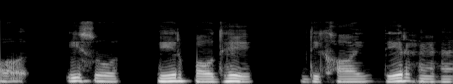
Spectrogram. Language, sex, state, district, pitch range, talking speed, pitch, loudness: Hindi, male, Uttar Pradesh, Hamirpur, 125-145 Hz, 105 wpm, 135 Hz, -17 LUFS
